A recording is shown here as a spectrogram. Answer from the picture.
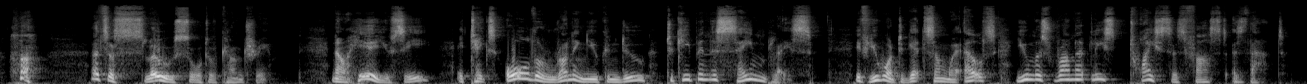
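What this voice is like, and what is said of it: Imperious haughty character voice. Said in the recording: “in a very imperious voice,”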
